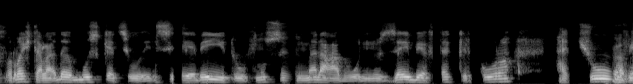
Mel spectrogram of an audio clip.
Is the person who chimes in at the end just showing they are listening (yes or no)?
yes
